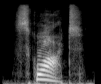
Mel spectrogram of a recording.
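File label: "squat", American English; gcompris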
